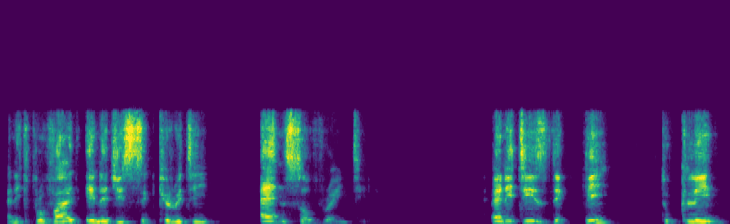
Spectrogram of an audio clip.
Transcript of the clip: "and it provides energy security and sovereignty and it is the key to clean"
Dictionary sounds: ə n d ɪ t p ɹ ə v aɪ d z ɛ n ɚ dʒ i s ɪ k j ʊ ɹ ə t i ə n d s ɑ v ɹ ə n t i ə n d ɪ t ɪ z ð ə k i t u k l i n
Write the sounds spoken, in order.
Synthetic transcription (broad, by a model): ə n ɪ t p ɹ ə v aɪ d ɛ n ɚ dʒ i s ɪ k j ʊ ɹ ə t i ə n d s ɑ v ɹ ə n t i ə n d ɪ t ɪ z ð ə k i t u k l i n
